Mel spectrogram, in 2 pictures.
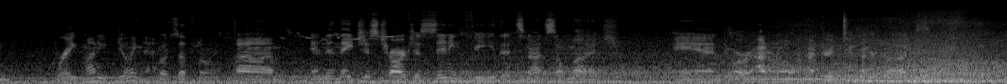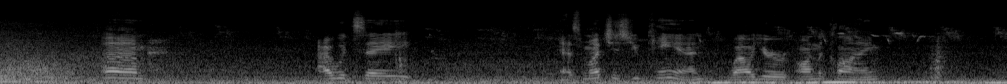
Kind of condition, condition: setting, outdoors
